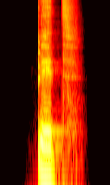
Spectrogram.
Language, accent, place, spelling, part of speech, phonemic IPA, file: German, Germany, Berlin, Bit, noun, /bɪt/, De-Bit.ogg
- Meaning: 1. bit (eighth of a dollar) 2. bit (binary digit) 3. bit (smallest unit of storage) 4. bit (datum that may take on one of exactly two values)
